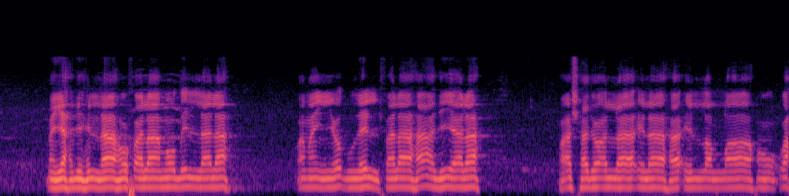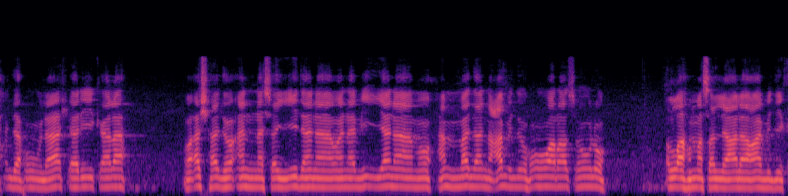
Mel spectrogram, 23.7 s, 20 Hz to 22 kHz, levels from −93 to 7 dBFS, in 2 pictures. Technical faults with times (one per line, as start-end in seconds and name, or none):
none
